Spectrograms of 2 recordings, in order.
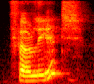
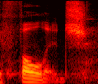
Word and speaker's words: foliage: Foliage? Interesting. That's how I pronounce it, because that's the fun way. That's the correct way to pronounce it. I know some heathens that say foliage.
